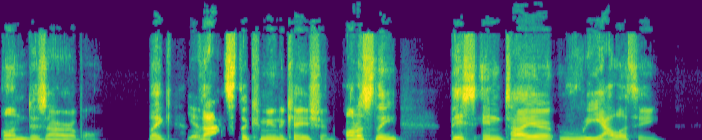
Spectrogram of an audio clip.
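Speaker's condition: No condition

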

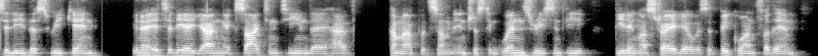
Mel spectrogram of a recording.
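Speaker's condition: No condition

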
